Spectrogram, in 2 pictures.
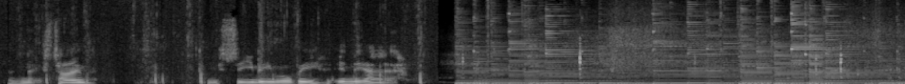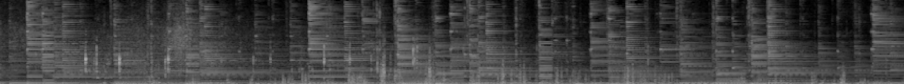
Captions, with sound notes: and next time you see me will be in the air. (bright guitar music) (air whooshing) (bright guitar music)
